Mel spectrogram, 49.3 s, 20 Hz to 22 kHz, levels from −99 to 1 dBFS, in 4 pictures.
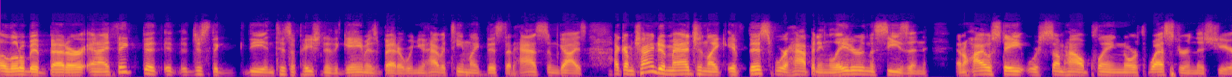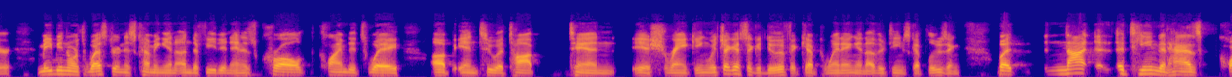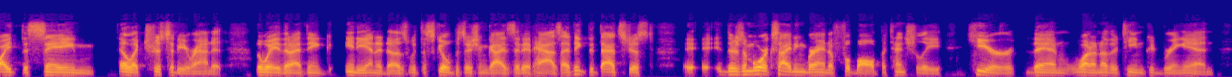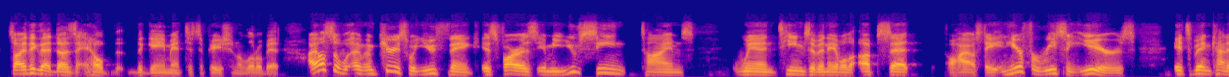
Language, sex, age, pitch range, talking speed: English, male, 30-49, 100-135 Hz, 215 wpm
